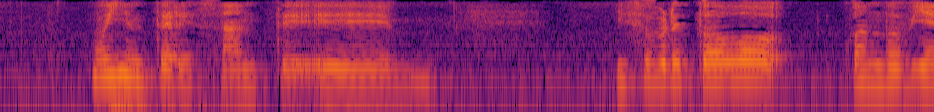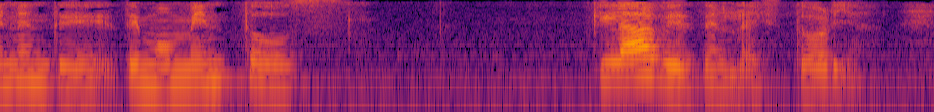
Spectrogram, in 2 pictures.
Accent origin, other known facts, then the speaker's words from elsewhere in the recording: Ecuador; Los ecuatorianos somos muy luchadores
